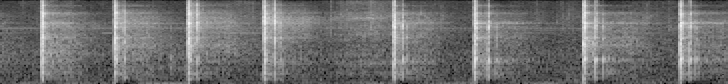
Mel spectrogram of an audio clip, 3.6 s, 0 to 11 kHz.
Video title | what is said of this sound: 차박사TV_19회 헉! 엔진에서 새가 울고있어! 댐퍼풀리 교환하자!! | 떠는 소리가 나죠 둔탁한 소리가 나야되는데 약간 털그럭 털그럭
